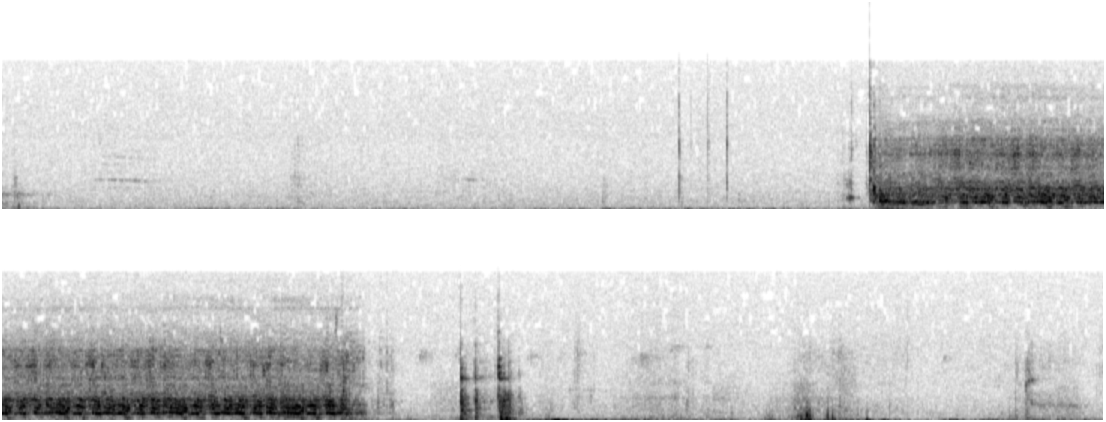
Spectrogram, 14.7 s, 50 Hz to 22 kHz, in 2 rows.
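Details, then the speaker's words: 1977 Jeep CJ-5 that sat about 10 years, cranked by shorting it out to see whether the fuel pump delivers fuel. About four seconds of steady rhythmic cranking with no firing, and no fuel pumped yet. "okay i'll just short it out up here and just run the starter see if we get any fuel"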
